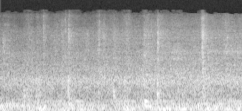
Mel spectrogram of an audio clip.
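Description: Steady low rumble, with faint footsteps on outdoor concrete stairs.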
